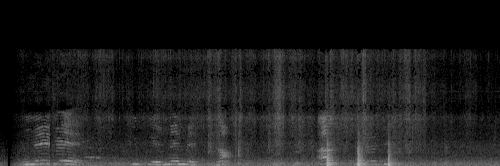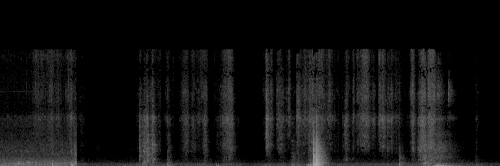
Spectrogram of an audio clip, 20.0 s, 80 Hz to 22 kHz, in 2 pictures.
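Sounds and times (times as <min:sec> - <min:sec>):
utensils and cookware rubbing: 0:00.7 - 0:11.6
dull thump: 0:18.7 - 0:19.4.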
